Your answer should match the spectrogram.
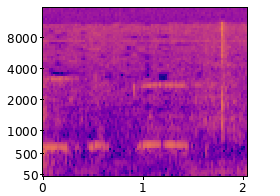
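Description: Near silence, with a faint bird cooing in a few short, steady notes, and a soft click near the end as a plastic binder page is turned.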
